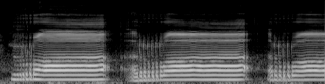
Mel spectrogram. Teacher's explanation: ज़ुबान की नोक को दांतों के अंदर जो मसूड़े होते हैं साथ लगे हुए, हल्के से वहाँ पे ज़ुबान लगती है और लगकर पीछे पुश्त की जानब मुड़ती है बैक। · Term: रा का मखरिज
